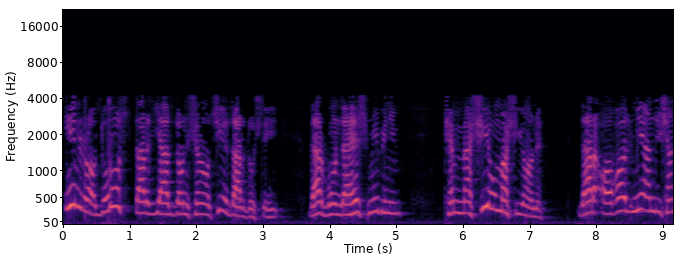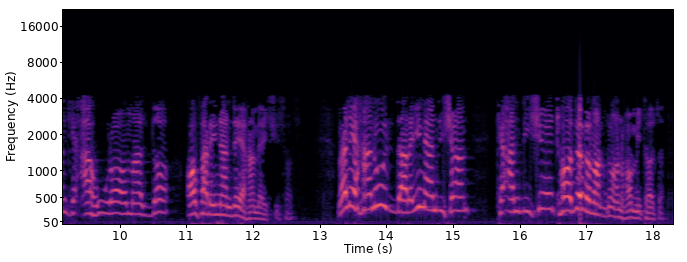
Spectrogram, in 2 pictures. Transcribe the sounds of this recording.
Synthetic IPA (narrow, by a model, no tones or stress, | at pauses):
ʔiːnɾɒːd̪oɾost̪̚d̪æɾjæzd̪ɒnʃenɒːsije̞zæɾd̪oʃt̪eiː | d̪æɾbond̪æheʃmiːbiːniːm | kʰemæʃiːomæʃiːjɒːne | d̪æɾɒːɣɒːzmiːænd̪iːʃænd̪̚kʰeʔæhuːɾɒːmæzd̪ɒː | ɒːfæɾiːnænd̪ejeɦæ̰mḛt͡ʃʰḭːz̥hɒ̰ːst̪ | væliːɦænuːzd̪æɾiːnænd̪iːʃeænd̪ | cʰeænd̪iːʃet̪ʰɒːzebemæɣzɒːnɦɒːmiːt̪ʰɒ̰ːzæ̰d̪̥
